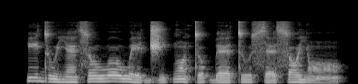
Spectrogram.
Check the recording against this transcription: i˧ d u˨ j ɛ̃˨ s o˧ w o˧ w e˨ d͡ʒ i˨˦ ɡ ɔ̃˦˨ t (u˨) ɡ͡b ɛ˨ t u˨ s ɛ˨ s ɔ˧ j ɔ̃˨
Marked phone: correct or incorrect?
incorrect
